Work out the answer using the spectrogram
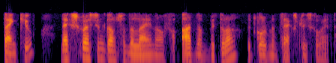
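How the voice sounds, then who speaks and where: A man's voice: lowish voice, lively intonation, fairly quick. A man making formal announcements as moderator of a conference call. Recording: dry narrow phone line.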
